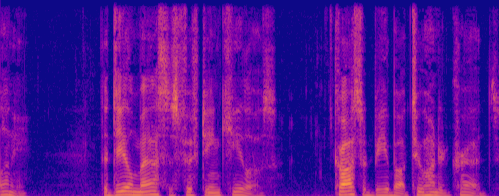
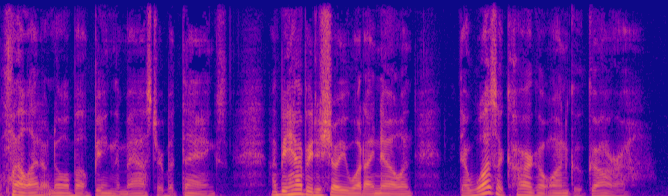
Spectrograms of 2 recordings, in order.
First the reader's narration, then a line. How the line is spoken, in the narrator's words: he began in a kind of speculative tone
